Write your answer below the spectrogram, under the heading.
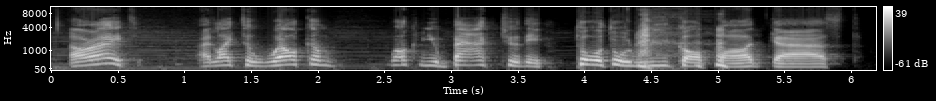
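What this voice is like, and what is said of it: Imitates another person's voice. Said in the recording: “my hacky Arnold Schwarzenegger impression ... Beautiful, beautiful impression. ... my hacky Arnold voice ... It's excellent. ... that got better as it went along”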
